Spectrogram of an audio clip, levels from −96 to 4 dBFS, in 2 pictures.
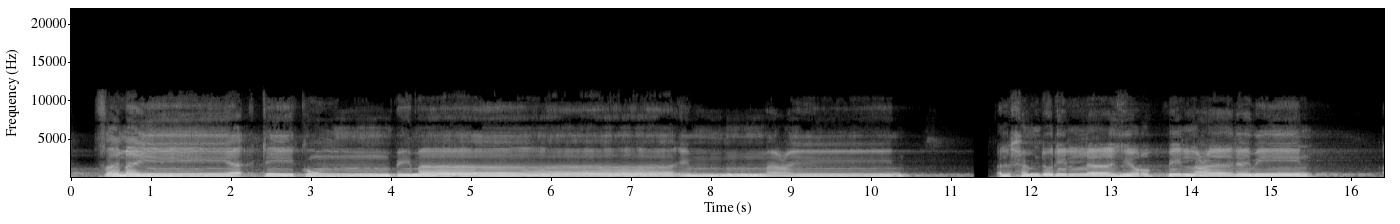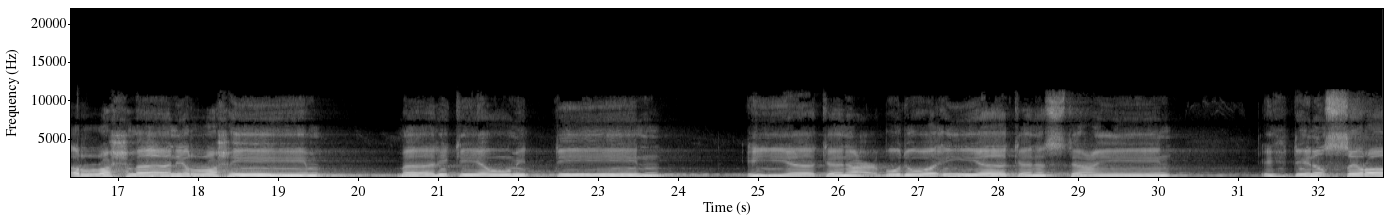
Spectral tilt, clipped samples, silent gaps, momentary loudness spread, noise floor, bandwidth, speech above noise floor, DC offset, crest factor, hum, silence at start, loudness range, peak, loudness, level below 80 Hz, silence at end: -8 dB/octave; under 0.1%; 11.31-11.46 s; 12 LU; -46 dBFS; 11 kHz; 28 dB; under 0.1%; 14 dB; none; 0 s; 5 LU; -6 dBFS; -19 LUFS; -58 dBFS; 0 s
